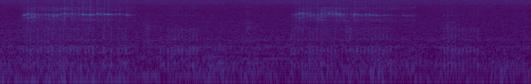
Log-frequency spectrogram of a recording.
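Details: Persian cat, said to be happy, snoring softly: quiet continuous low rumble with rapid fluttering texture, plus two thin high wheezy whistles on the breaths, each lasting about a second.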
